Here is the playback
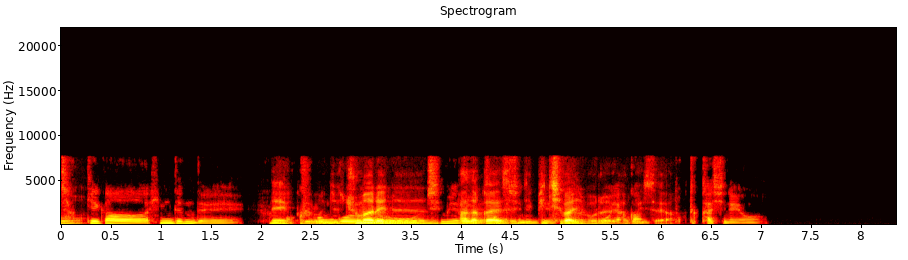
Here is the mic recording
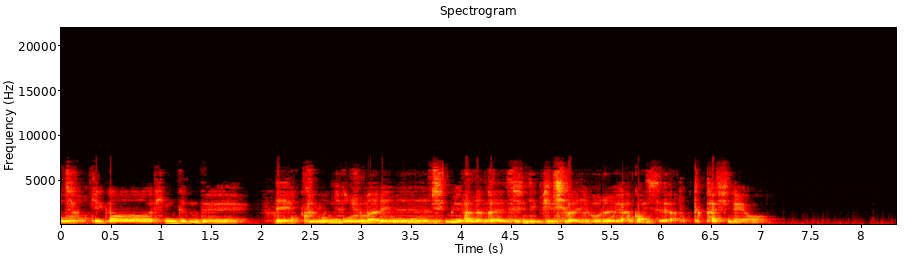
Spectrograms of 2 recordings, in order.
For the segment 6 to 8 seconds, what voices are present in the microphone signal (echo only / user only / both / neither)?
echo only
